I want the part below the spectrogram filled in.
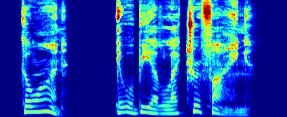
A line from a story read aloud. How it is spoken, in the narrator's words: she whispered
